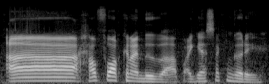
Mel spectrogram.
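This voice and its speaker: A man from Zimbabwe streams a game and keeps up casual, chatty commentary for his viewers, laughing frequently. His voice is on the high side, brisk, pushed and bright. Faint music plays in the background.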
